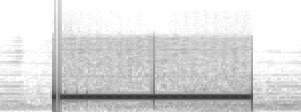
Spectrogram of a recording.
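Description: A telephone dial tone sounds while a guest is being called: a brief click, then one steady, loud, unbroken tone for about two seconds before it cuts off into near silence.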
